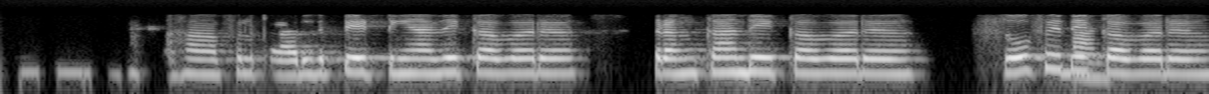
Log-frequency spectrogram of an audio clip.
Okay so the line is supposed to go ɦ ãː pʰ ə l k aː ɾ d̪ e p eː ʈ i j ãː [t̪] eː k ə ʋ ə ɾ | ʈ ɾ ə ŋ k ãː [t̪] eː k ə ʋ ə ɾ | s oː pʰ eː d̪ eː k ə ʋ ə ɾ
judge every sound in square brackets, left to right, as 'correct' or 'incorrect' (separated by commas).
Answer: incorrect, incorrect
